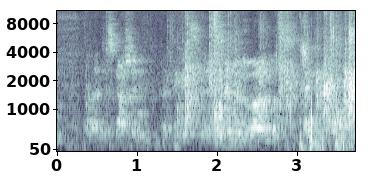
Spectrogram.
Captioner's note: applauds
